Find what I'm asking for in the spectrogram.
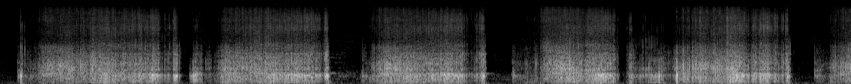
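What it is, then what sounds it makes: Foam microphone windscreen brushed. The bristles of a small purple plastic brush are stroked across the top of a black foam windscreen on a microphone, which is held in the other hand. Six long, dense, scratchy crackling strokes are heard, separated by brief silences, with most of the energy in the low mids around 500 Hz.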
